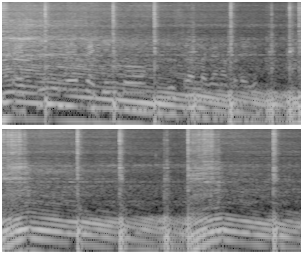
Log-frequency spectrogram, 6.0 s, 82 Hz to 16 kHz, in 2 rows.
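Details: Yamaha RX100 two-stroke after a hard morning cold start following heavy rain: crisp popping climbs and falls with each throttle blip and settles back cleanly; running normally.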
